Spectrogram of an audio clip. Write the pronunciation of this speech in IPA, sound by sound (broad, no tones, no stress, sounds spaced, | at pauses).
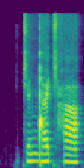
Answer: c ɪ ŋ͡ǃ æ c h a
